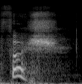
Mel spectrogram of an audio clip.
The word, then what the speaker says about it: fish: Which is also how you pronounce it if you're in New Zealand. – Is it? – Yeah, fush.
